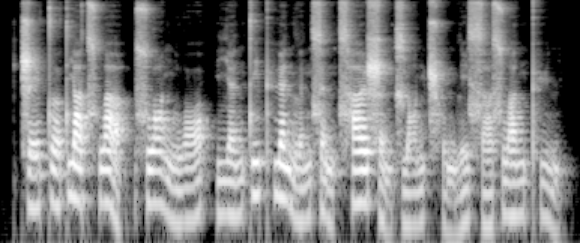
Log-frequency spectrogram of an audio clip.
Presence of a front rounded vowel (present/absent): present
